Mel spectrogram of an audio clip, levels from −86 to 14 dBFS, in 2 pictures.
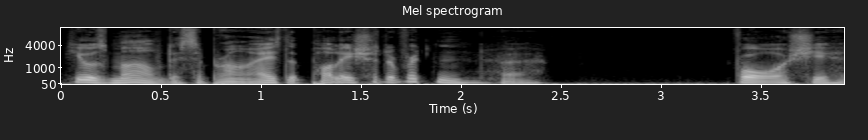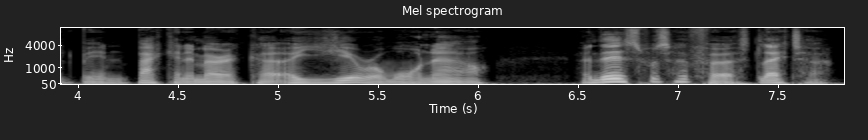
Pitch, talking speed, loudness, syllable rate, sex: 100 Hz, 215 wpm, -22 LUFS, 5.9 syllables/s, male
